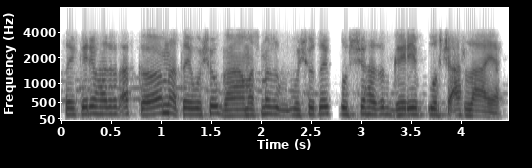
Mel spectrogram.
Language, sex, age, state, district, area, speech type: Kashmiri, male, 30-45, Jammu and Kashmir, Shopian, rural, conversation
